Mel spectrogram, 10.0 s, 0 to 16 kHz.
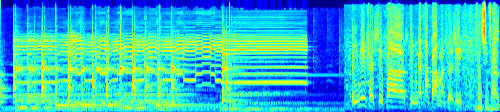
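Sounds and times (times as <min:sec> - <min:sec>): gamelan held note: 0:00.3 - 0:07.2.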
